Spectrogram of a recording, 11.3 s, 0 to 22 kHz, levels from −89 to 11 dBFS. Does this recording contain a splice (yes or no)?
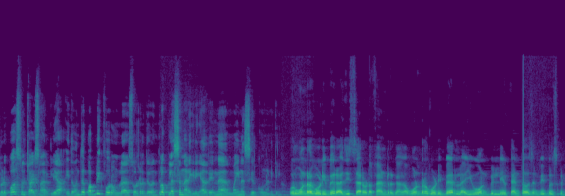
yes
